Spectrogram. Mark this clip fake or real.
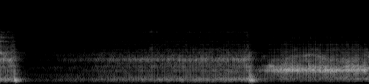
fake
